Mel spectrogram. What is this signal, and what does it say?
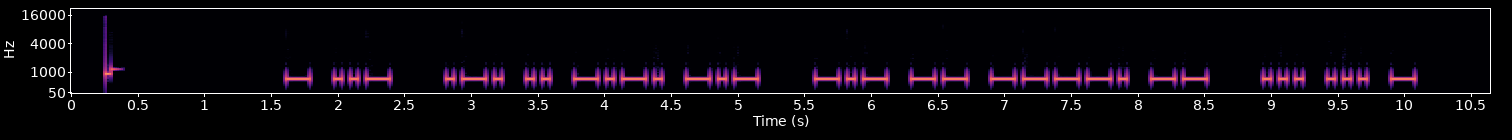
Morse code, heard as a keyed tone, about 21 wpm, 700 Hz. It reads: TU RICK KM9M SST
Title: K1USN SST QSO Practice - 20wpm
